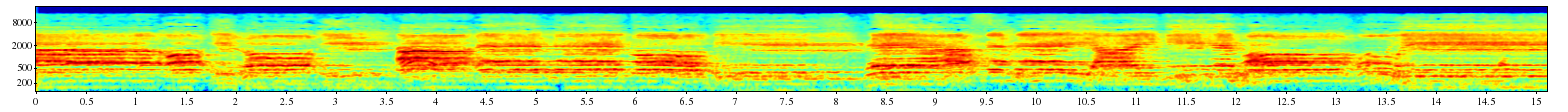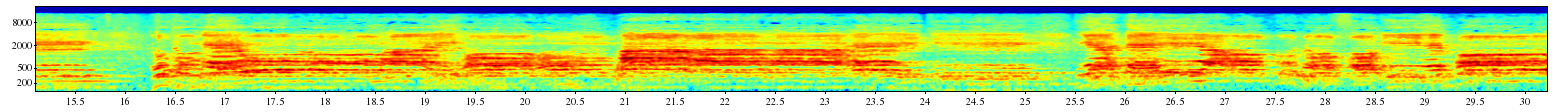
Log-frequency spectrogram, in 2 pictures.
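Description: Mixed choir of men and women singing a hymn a cappella in parts, in long held phrases with two short breaks for breath.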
